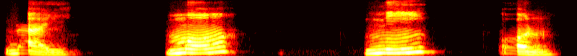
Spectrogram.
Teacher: Iota y omicron no forman diptongos, ¿sí? Estos no hacen diptongo, son dos sílabas distintas.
